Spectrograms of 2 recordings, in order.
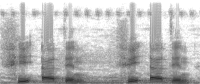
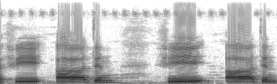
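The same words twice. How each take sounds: First: फी अ तिन with a brief अ; unstretched hamza अ; short vowel. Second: फी आ तिन with आ held long; slow, mistaken long आ; wrongly lengthened vowel. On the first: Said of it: "लंबा नहीं करना". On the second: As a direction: drag out the aa in फी आ तिन. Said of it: "तो ये गलत है". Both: Shown as a demonstration.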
